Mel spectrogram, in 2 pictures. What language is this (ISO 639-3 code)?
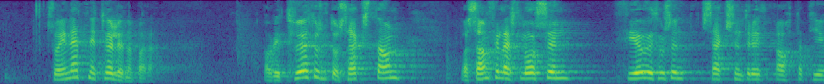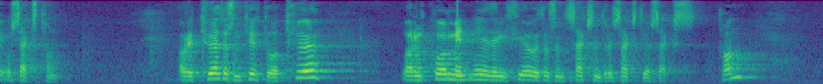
isl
